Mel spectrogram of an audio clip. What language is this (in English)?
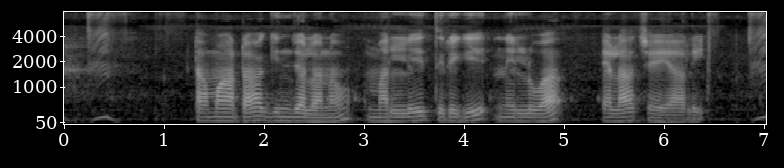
Telugu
